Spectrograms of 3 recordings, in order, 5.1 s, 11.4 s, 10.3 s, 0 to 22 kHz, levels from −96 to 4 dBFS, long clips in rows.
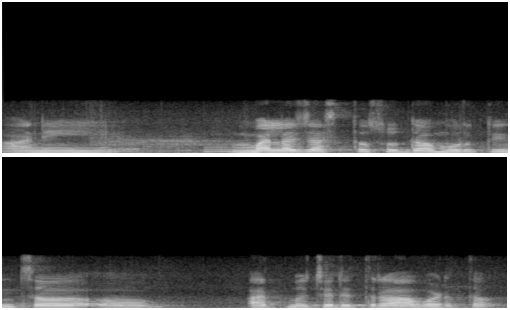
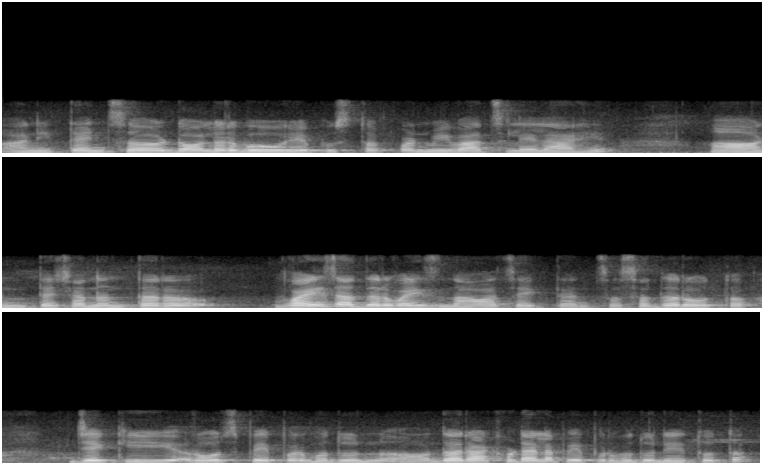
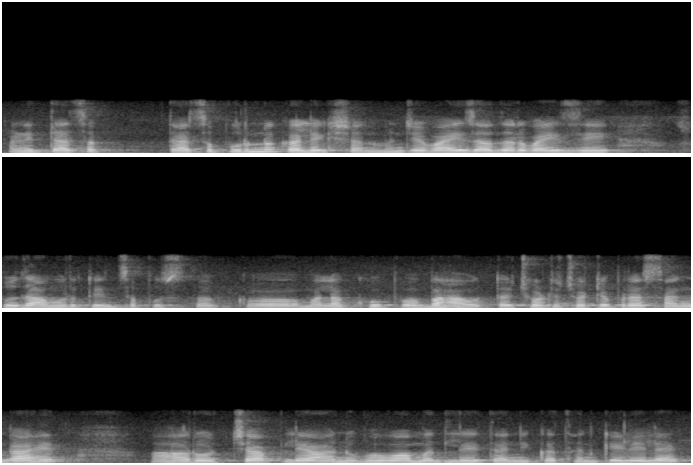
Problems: none marked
